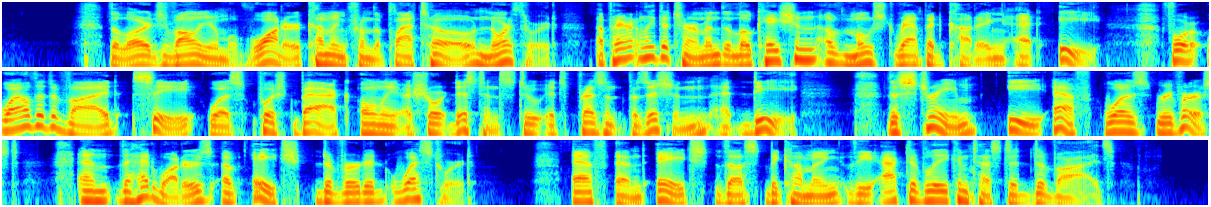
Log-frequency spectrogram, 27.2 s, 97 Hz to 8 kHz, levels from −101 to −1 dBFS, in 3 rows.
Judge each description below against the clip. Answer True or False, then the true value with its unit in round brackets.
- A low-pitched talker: True (110 Hz)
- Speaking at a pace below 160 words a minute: True (135 wpm)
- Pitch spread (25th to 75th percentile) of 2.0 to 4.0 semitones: False (4.7 semitones)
